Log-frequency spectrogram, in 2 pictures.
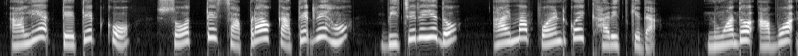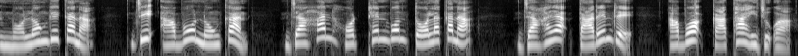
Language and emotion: Santali, disgusted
